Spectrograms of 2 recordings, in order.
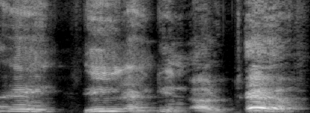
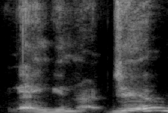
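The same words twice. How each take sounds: First: "He ain't getting out of jail" said louder with a rise on "jail"; emphatic repeat. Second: "He ain't getting out of jail" muttered much softer and fast; muttered aside. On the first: Host insisting to viewers, louder and emphatic. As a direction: press the point home louder. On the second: Host quietly mocking the jailed rapper, muttered. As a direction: toss it off under your breath. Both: Acted.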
